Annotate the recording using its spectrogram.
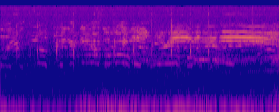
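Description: Distant high-pitched voices of young players calling out and chattering across a softball field, several overlapping, with a steady low rumble underneath.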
